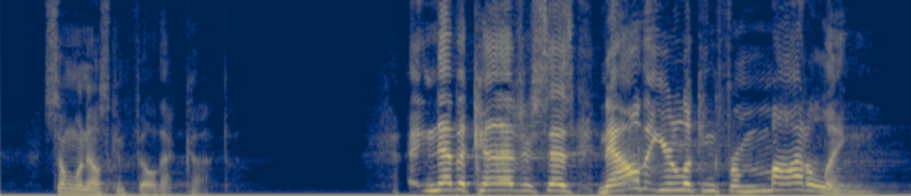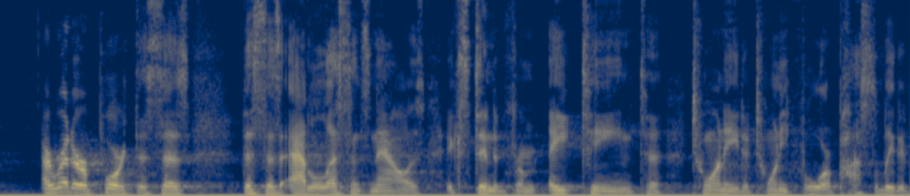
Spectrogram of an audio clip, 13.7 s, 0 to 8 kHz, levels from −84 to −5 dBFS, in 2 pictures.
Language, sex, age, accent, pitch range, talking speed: English, male, 40-59, American, 115-170 Hz, 150 wpm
